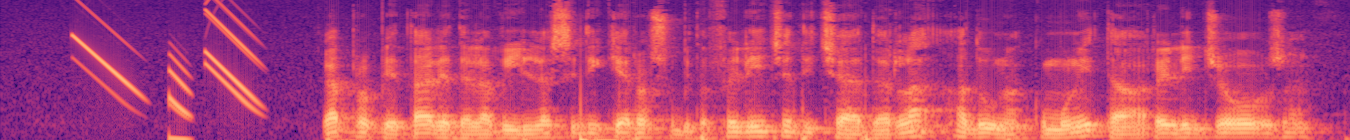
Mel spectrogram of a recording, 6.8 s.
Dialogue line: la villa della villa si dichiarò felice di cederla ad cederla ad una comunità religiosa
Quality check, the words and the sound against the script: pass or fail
fail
